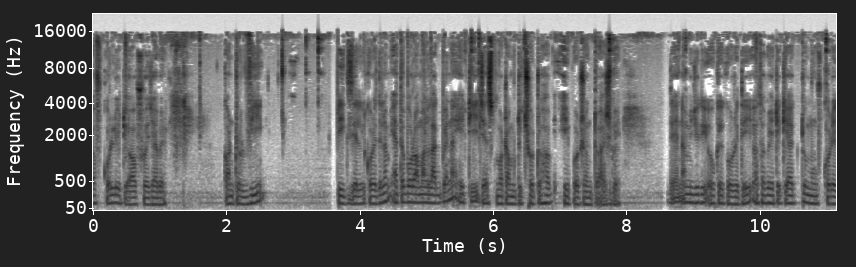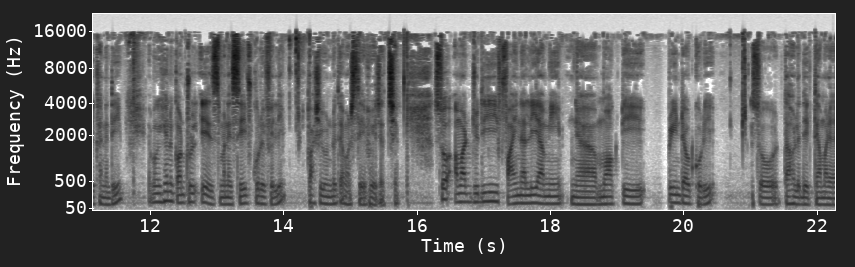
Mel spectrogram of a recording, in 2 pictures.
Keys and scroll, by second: 2.1 ctrl+v, 11.4 ctrl+s.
